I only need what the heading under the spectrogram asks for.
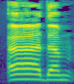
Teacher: يقولون أصل آمنوا أصلها مثلا إيمان وآدم وأوتو، يقولون مثلا آدم أصلها همزتان أأدم، همزة الأولى مفتوحة والهمزة الثانية ساكنة، فبدلا من هذا أتي بالمد فقيل آدم، فأتينا بالألف، لماذا مددنا بالألف؟ قالوا لأن الحركة قبل في الهمزة الأولى الفتح فيناسبها الألف · Term: مد البدل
